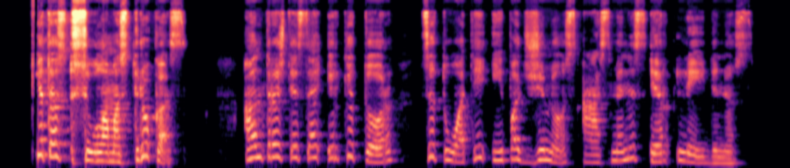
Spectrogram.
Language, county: Lithuanian, Kaunas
